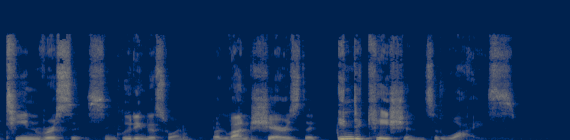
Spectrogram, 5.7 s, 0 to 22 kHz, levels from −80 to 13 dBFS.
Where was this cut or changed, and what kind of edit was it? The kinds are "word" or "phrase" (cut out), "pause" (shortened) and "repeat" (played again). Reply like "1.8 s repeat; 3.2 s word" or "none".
2.5 s word; 3.3 s pause; 4.4 s phrase

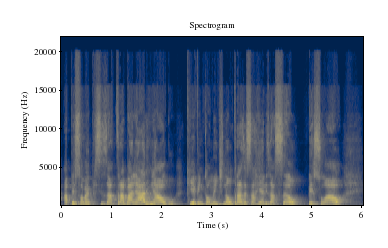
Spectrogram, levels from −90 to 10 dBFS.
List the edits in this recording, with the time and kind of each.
none

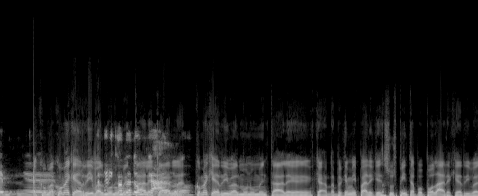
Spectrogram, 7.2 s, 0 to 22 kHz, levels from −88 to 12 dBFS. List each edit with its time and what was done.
5.7 s word

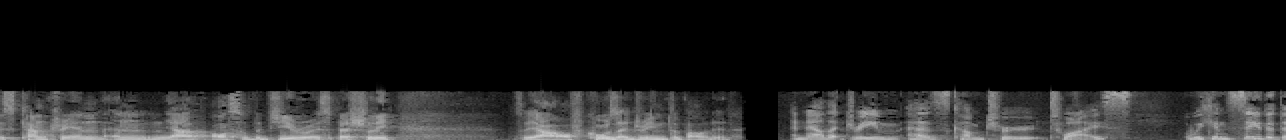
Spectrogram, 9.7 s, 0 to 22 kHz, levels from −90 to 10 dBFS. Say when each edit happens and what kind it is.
none

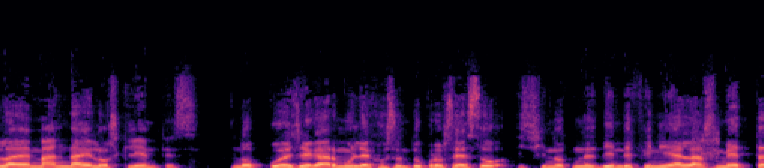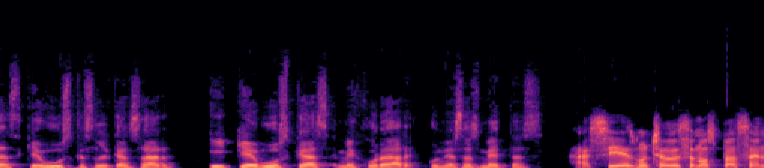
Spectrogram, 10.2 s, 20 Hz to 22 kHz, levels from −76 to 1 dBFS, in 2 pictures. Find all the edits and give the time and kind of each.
none

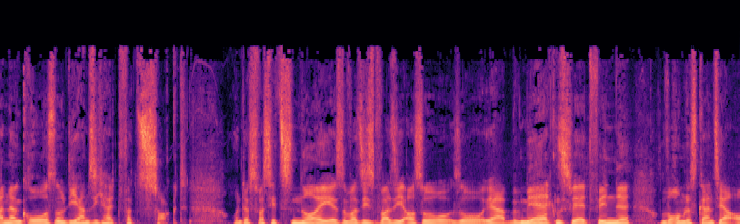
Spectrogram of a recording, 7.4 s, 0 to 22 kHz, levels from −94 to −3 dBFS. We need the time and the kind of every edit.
3.7 s word

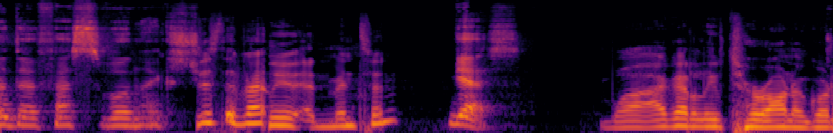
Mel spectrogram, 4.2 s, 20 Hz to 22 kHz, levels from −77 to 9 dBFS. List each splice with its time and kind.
1.0 s phrase; 1.3 s word

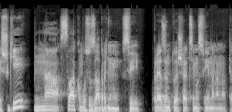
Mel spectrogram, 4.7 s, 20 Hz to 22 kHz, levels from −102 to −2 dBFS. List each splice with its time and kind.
1.7 s word; 3.0 s phrase

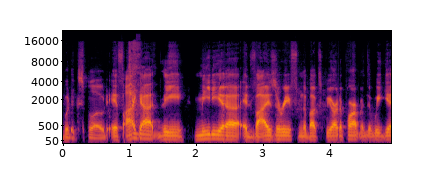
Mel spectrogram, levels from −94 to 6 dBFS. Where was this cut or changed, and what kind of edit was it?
1.9 s pause

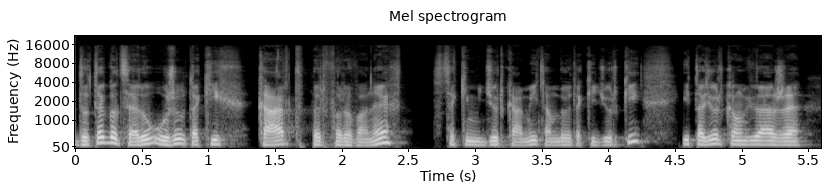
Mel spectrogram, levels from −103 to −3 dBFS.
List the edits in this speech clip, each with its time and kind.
1.3 s pause

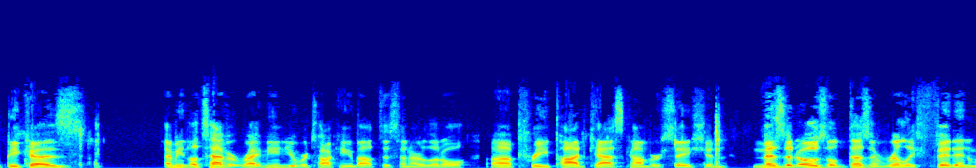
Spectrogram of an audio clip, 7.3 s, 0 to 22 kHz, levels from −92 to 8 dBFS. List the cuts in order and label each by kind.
3.6 s pause; 5.5 s pause

